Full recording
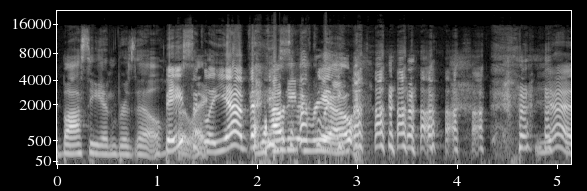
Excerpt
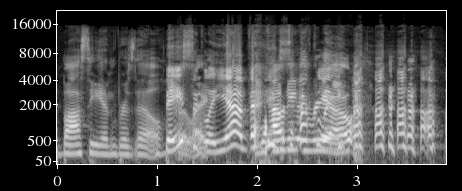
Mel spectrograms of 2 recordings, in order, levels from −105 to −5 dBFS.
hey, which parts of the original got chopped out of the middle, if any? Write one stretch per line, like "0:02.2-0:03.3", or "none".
none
